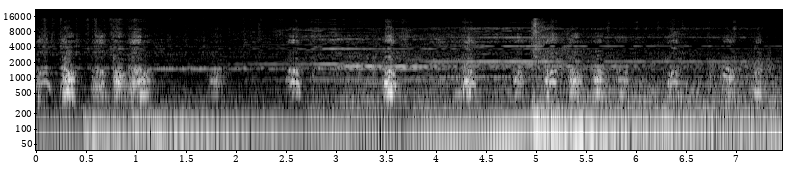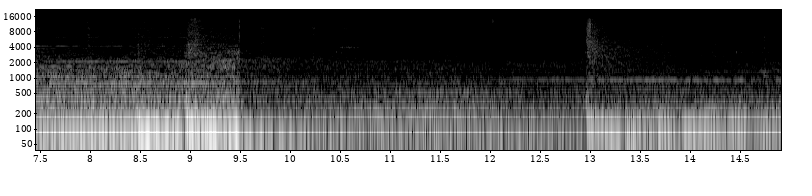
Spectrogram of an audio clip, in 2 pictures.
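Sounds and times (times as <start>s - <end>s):
dog yelps: 0.0s - 1.9s, 2.5s - 2.8s, 3.5s - 7.4s
dogs barking in short sharp bursts: 0.0s - 7.6s
low rumbling background: 0.0s - 14.9s.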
